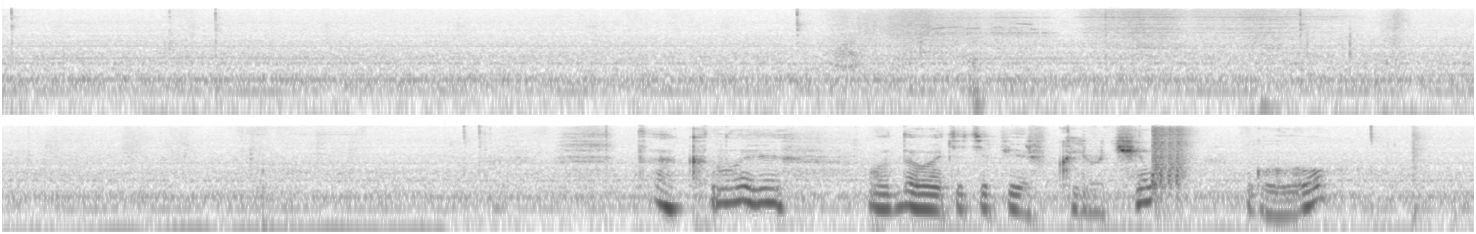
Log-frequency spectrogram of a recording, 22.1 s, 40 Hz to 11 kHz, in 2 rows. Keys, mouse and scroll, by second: 1.4-4.4 middle drag, 8.1-11.1 middle drag, 15.3-18.3 middle drag, 21.1-22.0 drag.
